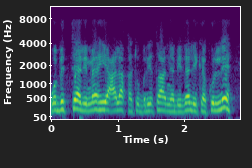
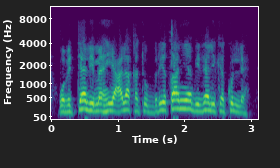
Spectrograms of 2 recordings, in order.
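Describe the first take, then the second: The two takes are said the same way.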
